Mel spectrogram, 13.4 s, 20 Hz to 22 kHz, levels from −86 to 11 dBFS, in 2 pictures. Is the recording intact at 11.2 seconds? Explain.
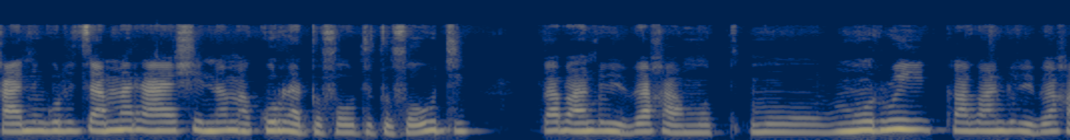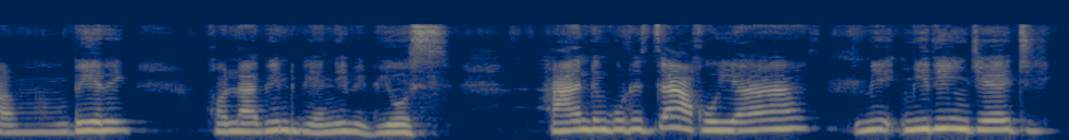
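No. At 11.2 s the speech carries the plainly audible grainy, breathy edge of Bluetooth LC3 compression, present across the whole clip. This is likely that transform codec at a rate that fits about 48 kbps in 10 ms frames, discarding upper-spectrum detail and filling it with noise.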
